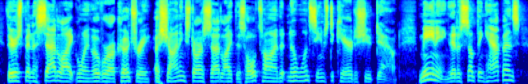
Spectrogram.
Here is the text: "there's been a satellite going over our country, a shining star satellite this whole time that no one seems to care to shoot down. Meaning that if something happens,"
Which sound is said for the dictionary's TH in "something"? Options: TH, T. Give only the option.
TH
